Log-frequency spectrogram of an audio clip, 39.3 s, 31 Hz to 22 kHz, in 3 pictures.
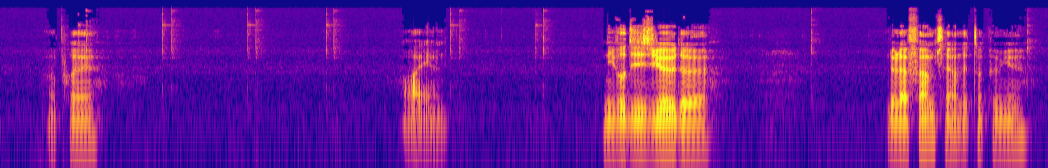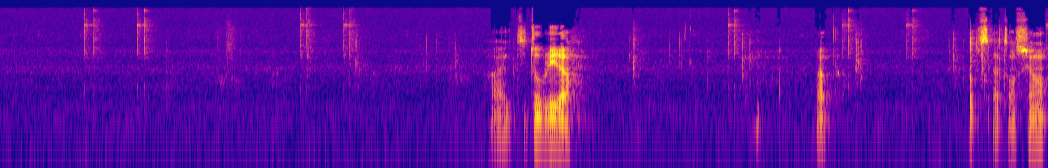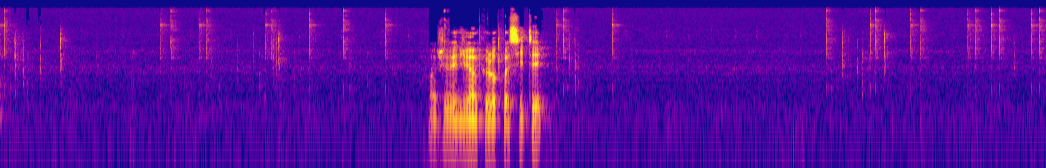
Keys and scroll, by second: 25.3 ctrl+z.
